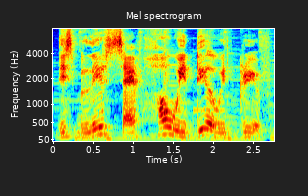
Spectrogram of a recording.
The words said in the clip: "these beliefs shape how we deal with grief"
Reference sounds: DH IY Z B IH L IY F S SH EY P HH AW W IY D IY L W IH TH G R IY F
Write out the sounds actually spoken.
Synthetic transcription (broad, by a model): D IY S B IH L IY F S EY F HH AW W IY D IY L W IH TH G R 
